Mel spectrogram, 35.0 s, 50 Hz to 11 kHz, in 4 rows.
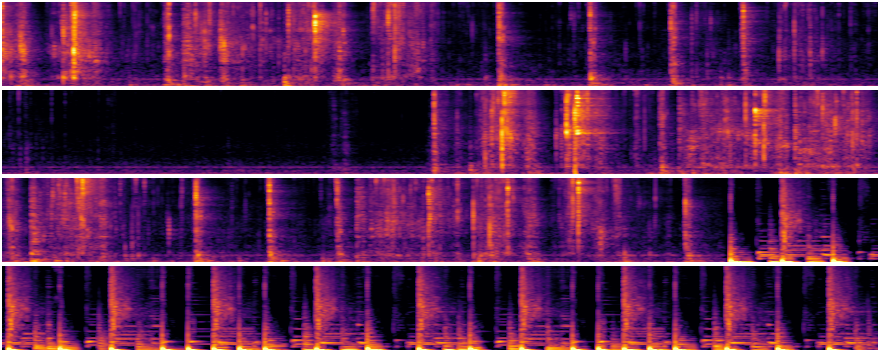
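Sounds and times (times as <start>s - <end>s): hands squishing sticky slime: 0.0s - 24.8s
wet crackling and popping: 0.0s - 24.8s.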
